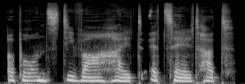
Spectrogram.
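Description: A woman voicing a snippy, self-righteous teenage girl in an audiobook, lecturing in a low voice. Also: fairly even intonation, measured pace, dry recording, clean studio sound. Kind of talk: audiobook character voice.

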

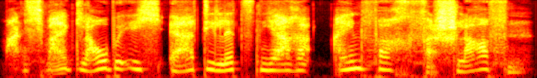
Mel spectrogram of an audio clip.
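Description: A woman's voice: mid-range voice, a little slow, breathy edge, no echo. A woman voicing a young boy who begs and pleads with his father. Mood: pleading. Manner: begging, pleading.

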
